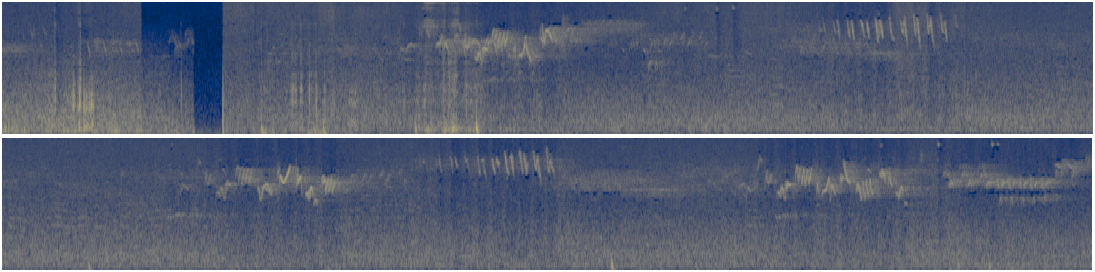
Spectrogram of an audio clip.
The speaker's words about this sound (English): One, Wilson's warbler,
